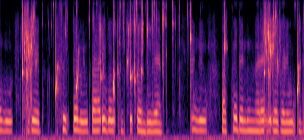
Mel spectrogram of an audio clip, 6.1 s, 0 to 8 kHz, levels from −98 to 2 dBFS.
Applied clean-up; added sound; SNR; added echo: neural diffusion model UNIVERSE++.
